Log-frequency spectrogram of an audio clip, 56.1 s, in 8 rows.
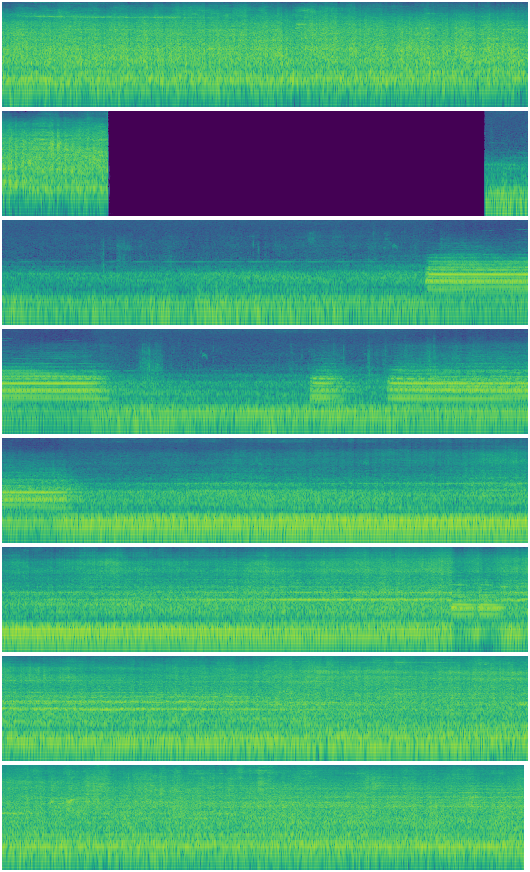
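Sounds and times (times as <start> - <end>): locomotive engines rumbling: 0.0 - 8.4, 13.5 - 56.0
train cars rumbling and clattering: 0.0 - 8.4, 13.5 - 56.0
locomotive air horn blasts: 19.6 - 22.6, 25.1 - 29.2, 38.6 - 46.6.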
